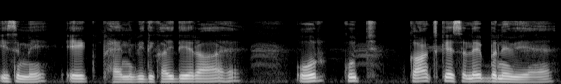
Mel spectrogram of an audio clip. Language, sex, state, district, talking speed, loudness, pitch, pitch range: Hindi, male, Uttar Pradesh, Saharanpur, 170 wpm, -18 LUFS, 135 Hz, 125-150 Hz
